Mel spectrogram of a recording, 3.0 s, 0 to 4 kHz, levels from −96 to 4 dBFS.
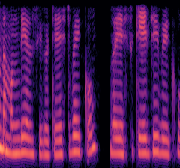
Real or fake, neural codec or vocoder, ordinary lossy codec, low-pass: fake; codec, 16 kHz, 4 kbps, FunCodec, trained on Chinese and English, 50 frames a second; none; 3.6 kHz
